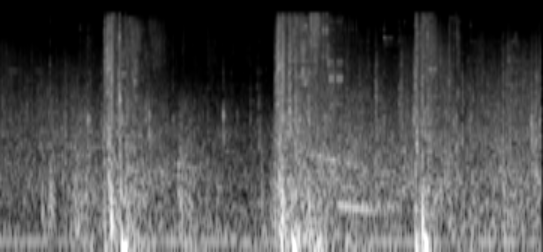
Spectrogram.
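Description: Loud rifle shots crack with a booming echo.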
